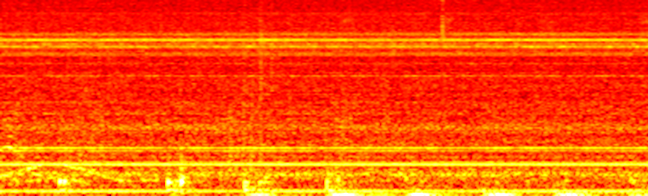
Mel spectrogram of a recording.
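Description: Steady faint electrical hum made of a few fixed tones, with a few soft taps and handling knocks from work on the radio chassis.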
